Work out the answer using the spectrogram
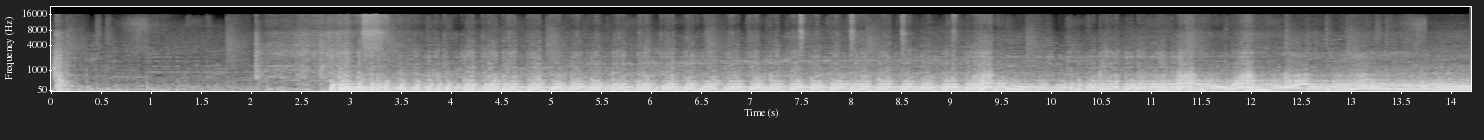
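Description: Saturn S-series four-cylinder engine cranking briefly and catching about three seconds in, then running loudly at a steady idle; its pitch wavers near the end as the car pulls away. A sharp knock is heard right at the start.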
